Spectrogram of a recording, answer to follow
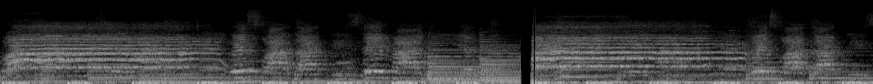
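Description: Women's church choir singing in harmony, holding long notes over a steadily pulsing bass accompaniment. The sound cuts out for an instant a little past the middle.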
